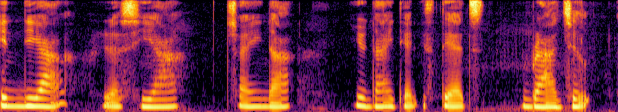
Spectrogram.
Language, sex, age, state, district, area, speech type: Manipuri, female, 18-30, Manipur, Kakching, rural, spontaneous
